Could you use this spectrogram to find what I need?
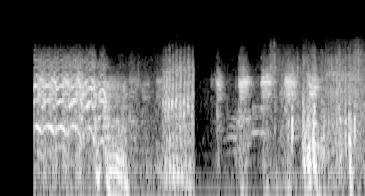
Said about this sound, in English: Well, I also am kind of wondering, like, why is there just this loose horse randomly, like, right in front of their house? Yeah. Like, instead of being, like, in the stable or the pasture or whatever.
